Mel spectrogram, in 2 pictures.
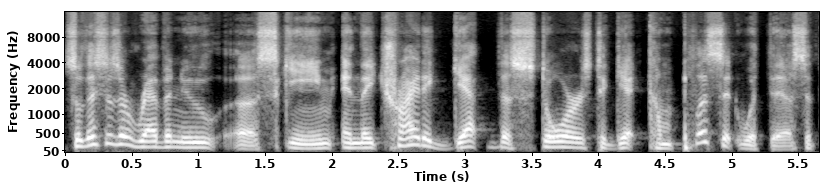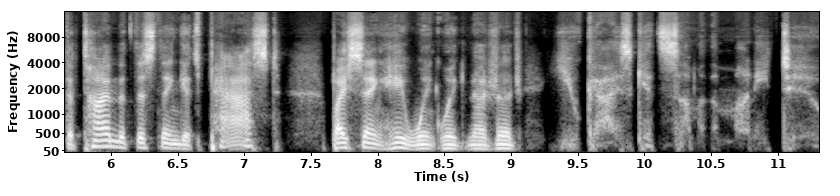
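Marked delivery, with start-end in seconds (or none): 8.0-11.3 sly, hushed, conspiratorial whisper. Acting out the pitch to the stores in a mock conspiratorial whisper. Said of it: "I know every time I whisper".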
